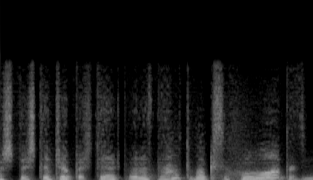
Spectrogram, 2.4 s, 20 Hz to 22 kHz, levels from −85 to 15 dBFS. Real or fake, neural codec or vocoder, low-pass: fake; codec, 44.1 kHz, 0.9 kbps, DAC; 14.4 kHz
